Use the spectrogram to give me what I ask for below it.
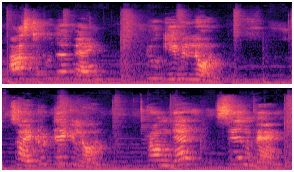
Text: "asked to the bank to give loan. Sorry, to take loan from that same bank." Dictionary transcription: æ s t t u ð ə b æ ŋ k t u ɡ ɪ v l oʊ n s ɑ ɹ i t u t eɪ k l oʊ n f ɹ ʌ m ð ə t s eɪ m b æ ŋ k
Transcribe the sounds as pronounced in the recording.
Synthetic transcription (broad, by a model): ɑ s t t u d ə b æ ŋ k t u ɡ ɪ v l oʊ n s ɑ i t u t eɪ k l oʊ n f ɹ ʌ m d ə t s eɪ m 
